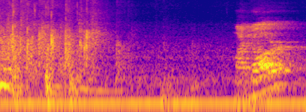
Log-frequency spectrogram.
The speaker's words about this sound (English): Yeah, you need to give God a little hand clap. Woo!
